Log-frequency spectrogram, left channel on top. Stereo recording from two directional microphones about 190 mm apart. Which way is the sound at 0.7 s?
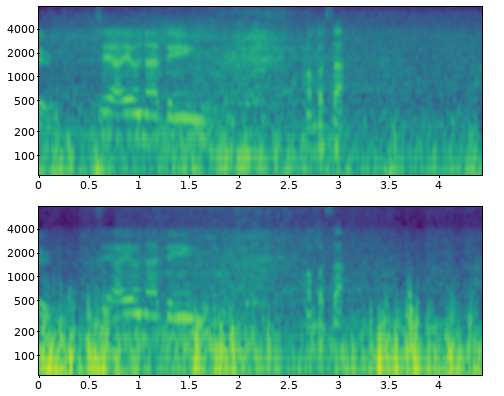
5° right (ahead or behind).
